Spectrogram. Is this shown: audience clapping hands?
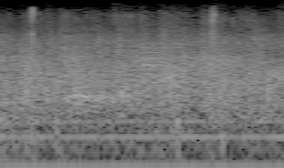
yes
